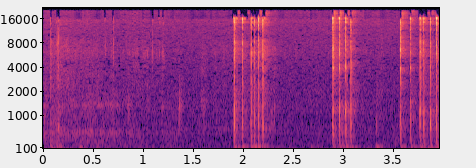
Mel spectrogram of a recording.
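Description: Quick bursts of sharp ratcheting clicks from a Citizen NY0040 watch bezel being turned come in three short runs separated by pauses, close and crisp over a quiet background.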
